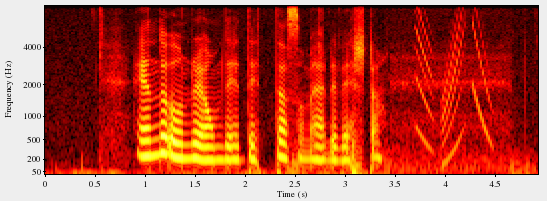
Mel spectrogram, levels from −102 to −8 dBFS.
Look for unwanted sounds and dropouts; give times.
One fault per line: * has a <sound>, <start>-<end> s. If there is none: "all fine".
* has a chirp, 3.7-4.5 s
